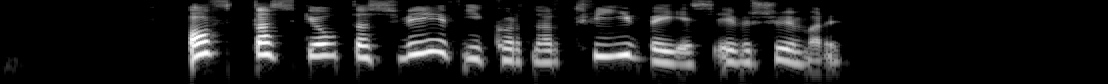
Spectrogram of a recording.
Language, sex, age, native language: Icelandic, female, 20-29, Icelandic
